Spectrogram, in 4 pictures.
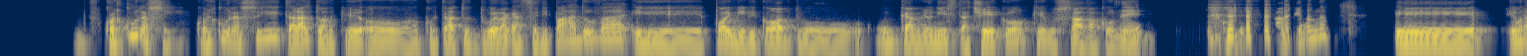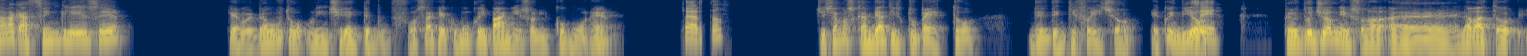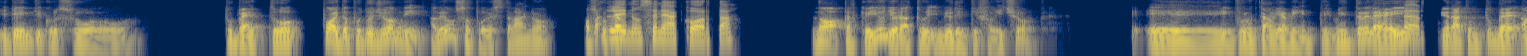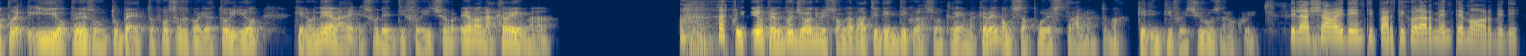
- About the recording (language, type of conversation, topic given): Italian, podcast, Qual è un viaggio che ti ha cambiato la vita?
- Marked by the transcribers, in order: other background noise; chuckle; chuckle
